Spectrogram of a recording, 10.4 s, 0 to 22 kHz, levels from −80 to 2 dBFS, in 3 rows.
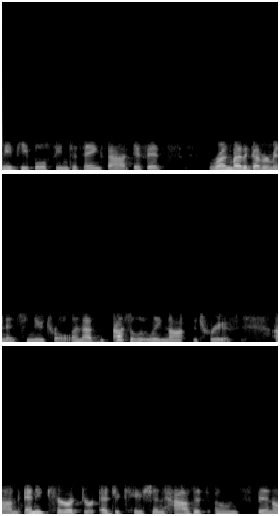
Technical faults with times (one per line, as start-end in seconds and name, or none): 0.00-10.36 G.729 codec
6.23-6.29 VoIP packet loss concealed by the speech codec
